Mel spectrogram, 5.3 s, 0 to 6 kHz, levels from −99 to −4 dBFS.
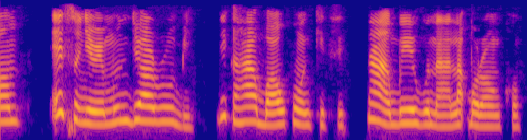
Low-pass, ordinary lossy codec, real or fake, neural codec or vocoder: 5.4 kHz; MP3, 48 kbps; real; none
